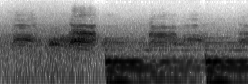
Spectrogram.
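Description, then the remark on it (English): A crowd of crows caws at a communal roost, signaling to other crows that intend to sleep there, harsh overlapping calls building into a dense, loud, continuous chorus. No one speaks. “where the birds were signaling to all the crows that intended to sleep in this roost, hey, here's our roost, here's how you're going to get in.”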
